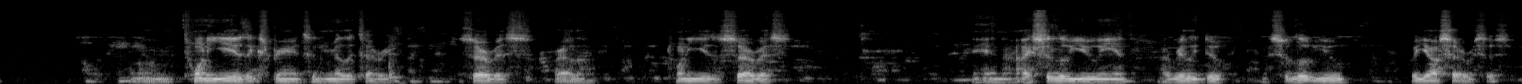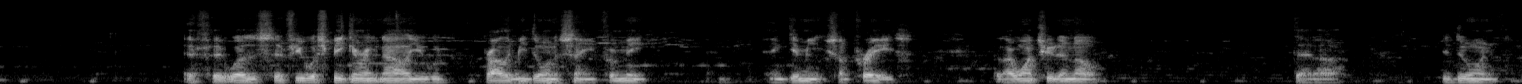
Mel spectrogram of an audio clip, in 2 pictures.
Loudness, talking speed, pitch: -24 LUFS, 120 wpm, 90 Hz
